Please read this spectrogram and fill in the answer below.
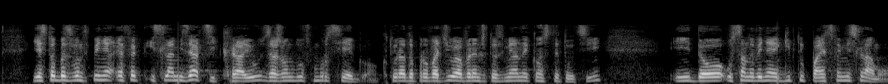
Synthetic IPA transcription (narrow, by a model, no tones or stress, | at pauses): jɛst̪ːɔbɛzvɔnt̪pʲjeɲaʔɛfɛk̚t̪islamʲizat̪sʲjikɾajuzaʐɔnd̪ufmuɾsʲkʲɛɡɔ̰kt̪uɾad̪ɔpɾɔvad͡ʑiwavɾɛnʐd̪ɔzmʲjanɘkɔnst̪ɘt̪ut̪sʲji | id̪ɔust̪anɔvʲjeɲaɛɡʲip̚t̪upaj̃st̪fɛmislamṵ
